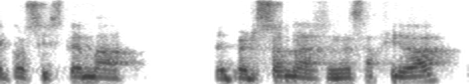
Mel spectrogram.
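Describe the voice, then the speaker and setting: A man speaks at a moderate pace in a fairly high pitch, with ordinary pitch variation and a normal speaking voice. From Spain. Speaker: startup founder, venture capitalist. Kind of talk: pitch interview.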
